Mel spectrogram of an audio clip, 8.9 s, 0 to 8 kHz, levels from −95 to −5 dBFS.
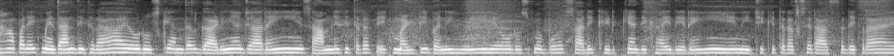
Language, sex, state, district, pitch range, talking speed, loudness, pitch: Hindi, female, Bihar, Samastipur, 180-195 Hz, 260 wpm, -15 LUFS, 185 Hz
